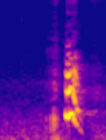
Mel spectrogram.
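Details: Female Siberian Husky outside in a backyard, answering her owner's teasing about playing with the cat: a soft short lead-in, then a single sharp yip-like bark that drops quickly away, in quiet surroundings.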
